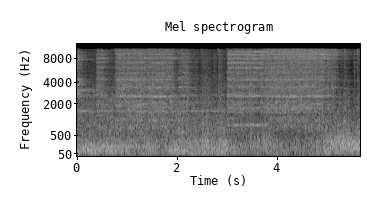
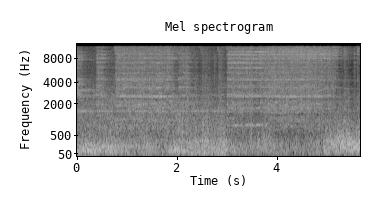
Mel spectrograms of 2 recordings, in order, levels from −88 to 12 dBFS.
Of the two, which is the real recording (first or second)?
first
